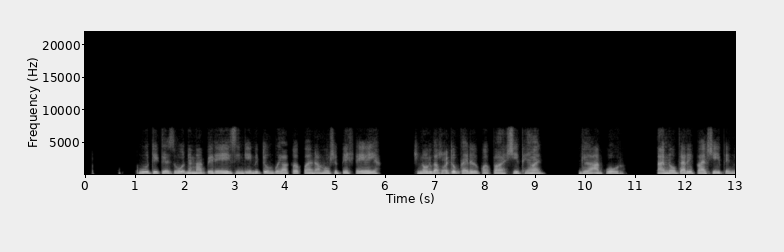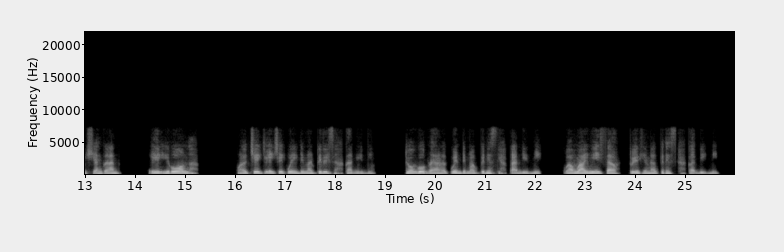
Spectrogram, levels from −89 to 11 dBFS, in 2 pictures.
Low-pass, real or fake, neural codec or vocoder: 7.2 kHz; fake; codec, 16 kHz, 0.5 kbps, FreqCodec, larger model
